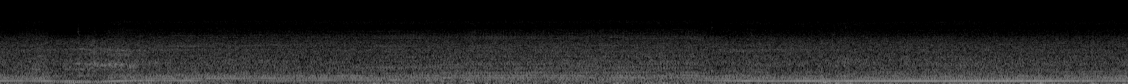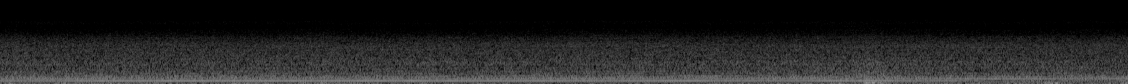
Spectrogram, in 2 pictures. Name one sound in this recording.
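A car engine hums steadily, with its pitch shifting at gear changes.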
